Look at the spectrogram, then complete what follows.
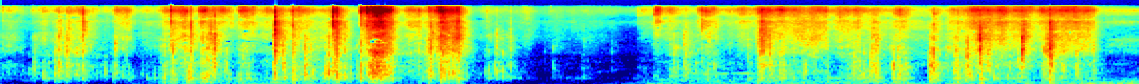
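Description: Packaging crinkling and tearing as a gift package is opened by hand, in irregular rustles with a pause of about a second roughly three seconds in.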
